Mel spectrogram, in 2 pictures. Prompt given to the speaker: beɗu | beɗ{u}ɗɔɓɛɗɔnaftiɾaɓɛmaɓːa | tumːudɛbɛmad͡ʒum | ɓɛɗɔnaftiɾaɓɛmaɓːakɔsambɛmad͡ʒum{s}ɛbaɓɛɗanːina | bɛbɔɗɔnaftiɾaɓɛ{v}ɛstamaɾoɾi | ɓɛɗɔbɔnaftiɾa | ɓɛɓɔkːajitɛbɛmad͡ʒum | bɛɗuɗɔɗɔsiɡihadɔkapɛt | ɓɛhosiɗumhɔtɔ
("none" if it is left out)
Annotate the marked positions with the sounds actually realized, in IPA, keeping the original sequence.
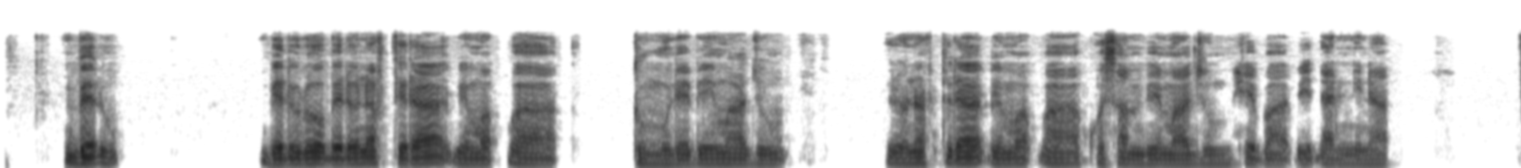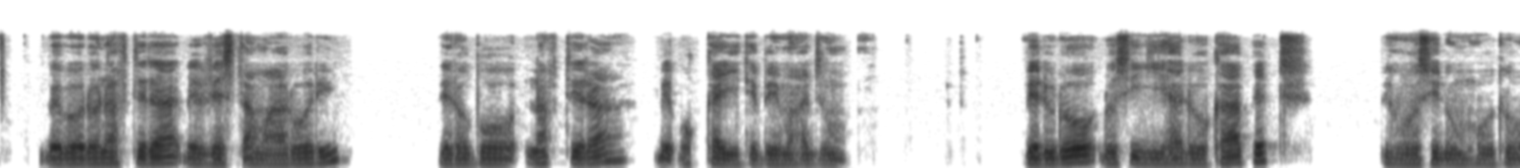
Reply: u, h, v

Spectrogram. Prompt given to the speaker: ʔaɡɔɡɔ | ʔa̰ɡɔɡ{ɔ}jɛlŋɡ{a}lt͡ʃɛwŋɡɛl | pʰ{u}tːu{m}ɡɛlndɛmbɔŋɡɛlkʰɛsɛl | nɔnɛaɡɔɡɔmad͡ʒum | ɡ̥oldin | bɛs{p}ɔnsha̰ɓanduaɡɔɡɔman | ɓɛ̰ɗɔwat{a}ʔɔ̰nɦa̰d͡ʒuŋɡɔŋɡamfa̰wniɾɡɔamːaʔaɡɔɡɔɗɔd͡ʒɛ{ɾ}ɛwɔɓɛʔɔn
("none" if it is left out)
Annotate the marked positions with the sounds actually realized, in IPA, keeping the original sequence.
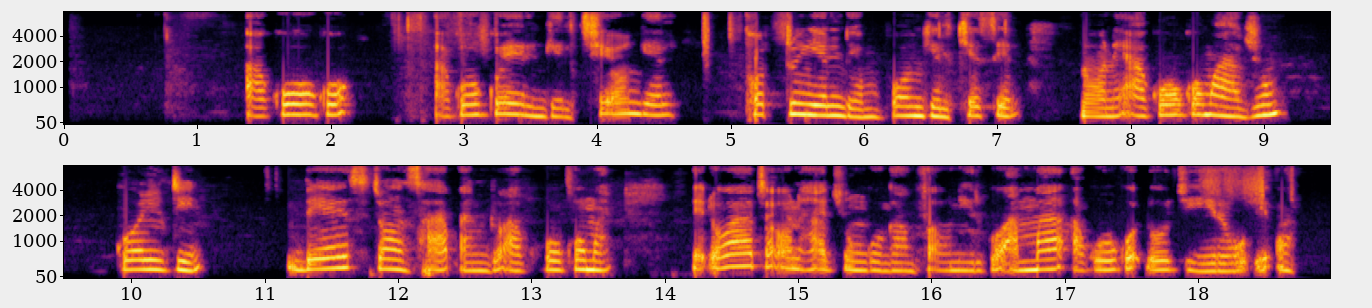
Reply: ɔ, ɛ, o, ŋ, t, a, ɾ

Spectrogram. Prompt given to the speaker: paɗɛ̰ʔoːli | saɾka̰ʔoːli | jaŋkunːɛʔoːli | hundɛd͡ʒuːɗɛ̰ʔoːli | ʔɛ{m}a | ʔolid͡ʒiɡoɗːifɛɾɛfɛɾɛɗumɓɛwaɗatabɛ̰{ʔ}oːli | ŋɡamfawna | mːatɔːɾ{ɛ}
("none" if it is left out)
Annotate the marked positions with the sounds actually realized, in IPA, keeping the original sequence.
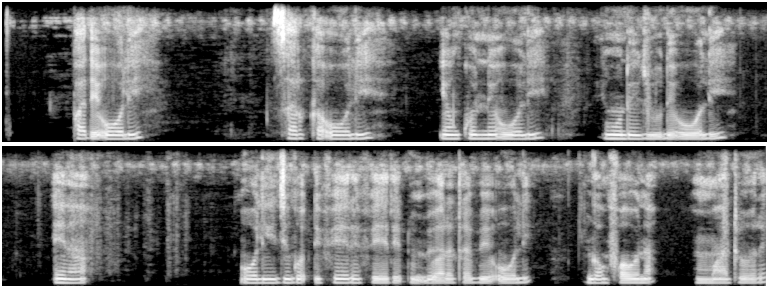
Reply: n, ʔ, ɛ

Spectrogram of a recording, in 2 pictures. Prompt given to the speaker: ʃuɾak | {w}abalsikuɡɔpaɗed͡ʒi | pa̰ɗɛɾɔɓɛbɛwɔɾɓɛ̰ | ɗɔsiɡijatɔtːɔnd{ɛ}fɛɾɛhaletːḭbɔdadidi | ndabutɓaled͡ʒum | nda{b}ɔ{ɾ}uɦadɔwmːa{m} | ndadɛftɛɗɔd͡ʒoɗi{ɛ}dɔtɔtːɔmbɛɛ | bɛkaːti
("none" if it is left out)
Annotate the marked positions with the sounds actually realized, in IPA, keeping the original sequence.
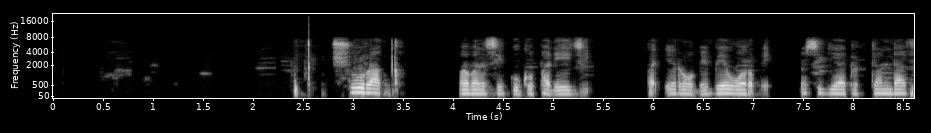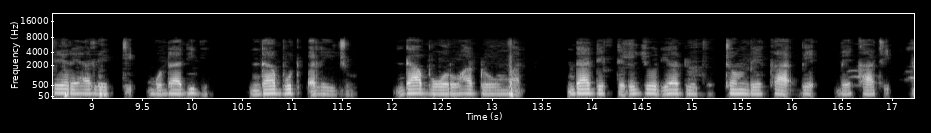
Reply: b, a, b, ɾ, n, a

